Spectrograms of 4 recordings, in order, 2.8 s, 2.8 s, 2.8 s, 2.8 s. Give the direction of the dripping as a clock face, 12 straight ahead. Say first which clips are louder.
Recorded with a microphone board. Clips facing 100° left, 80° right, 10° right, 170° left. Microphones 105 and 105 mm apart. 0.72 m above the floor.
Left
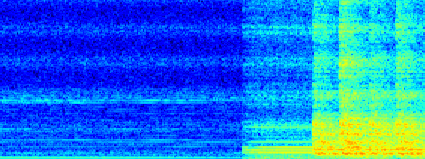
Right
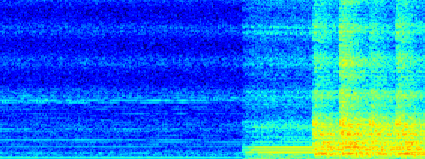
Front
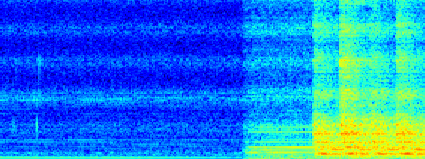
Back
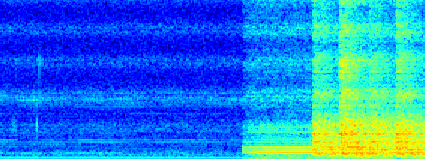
Even, back 6 dB; 6 o'clock.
